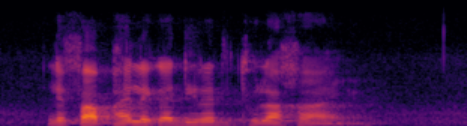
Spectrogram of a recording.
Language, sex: Tswana, male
